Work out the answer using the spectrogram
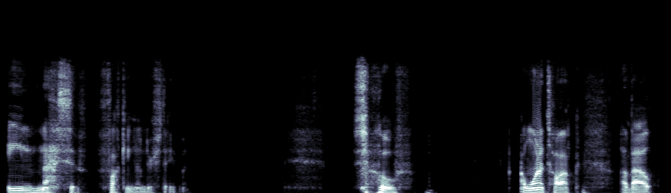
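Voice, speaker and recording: A man speaks with a very deep, low voice. His intonation stays fairly even. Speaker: story narrator. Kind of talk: casual talk to camera.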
